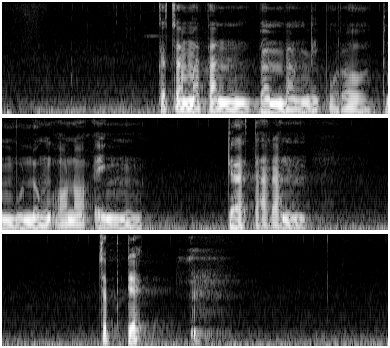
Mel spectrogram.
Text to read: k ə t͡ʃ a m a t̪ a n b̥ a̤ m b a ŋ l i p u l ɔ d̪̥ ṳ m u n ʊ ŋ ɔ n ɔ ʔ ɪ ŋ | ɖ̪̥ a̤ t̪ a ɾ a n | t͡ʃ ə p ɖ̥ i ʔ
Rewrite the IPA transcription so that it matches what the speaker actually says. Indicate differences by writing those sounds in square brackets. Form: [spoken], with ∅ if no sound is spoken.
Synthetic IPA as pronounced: k ə t͡ʃ a m a t̪ a n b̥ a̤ m b a ŋ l i p u [ɾ] ɔ d̪̥ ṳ m u n ʊ ŋ ɔ n ɔ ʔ ɪ ŋ | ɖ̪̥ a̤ t̪ a ɾ a n | t͡ʃ ə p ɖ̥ [ɛ] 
